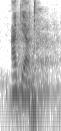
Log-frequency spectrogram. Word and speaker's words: Atiak: He pronounced it very well, Atiak.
